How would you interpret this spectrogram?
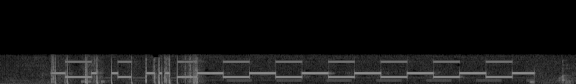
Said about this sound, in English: Someone's dealing in Morse code by the sound of it. I'm unfortunately not fluent in Morse, so I couldn't take that question.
